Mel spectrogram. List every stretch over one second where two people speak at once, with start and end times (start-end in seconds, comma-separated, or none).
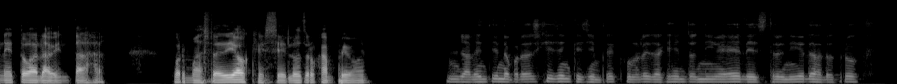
none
